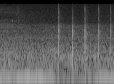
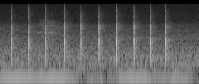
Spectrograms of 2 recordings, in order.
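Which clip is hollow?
The second.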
